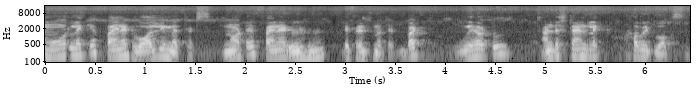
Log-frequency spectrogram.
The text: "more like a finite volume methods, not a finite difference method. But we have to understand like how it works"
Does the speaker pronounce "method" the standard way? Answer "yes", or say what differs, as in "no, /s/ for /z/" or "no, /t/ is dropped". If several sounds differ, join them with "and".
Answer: no, /t/ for /θ/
